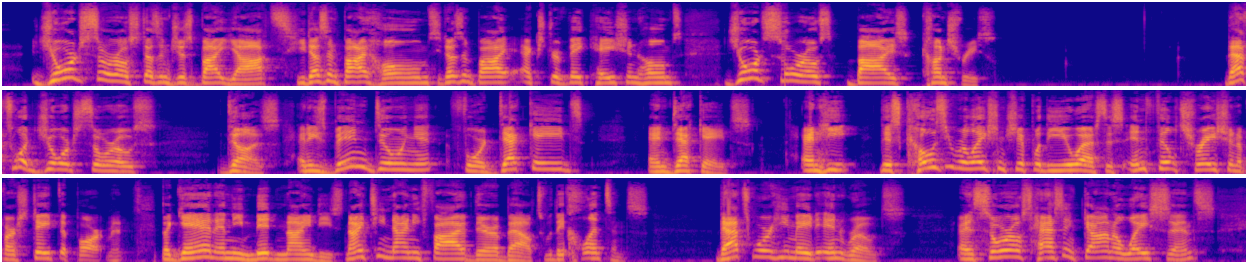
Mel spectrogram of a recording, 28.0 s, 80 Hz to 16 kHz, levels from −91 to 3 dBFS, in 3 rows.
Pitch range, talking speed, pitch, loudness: 175-225 Hz, 145 wpm, 200 Hz, -20 LUFS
